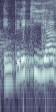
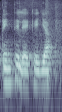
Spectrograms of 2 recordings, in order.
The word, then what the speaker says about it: entelecheia: Tra la potenza, la dynamis, e la attuazione di questa potenza, di questa possibilità, la entelechia, diciamo, o entelecheia, se lo pronunciamo correttamente alla greca.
